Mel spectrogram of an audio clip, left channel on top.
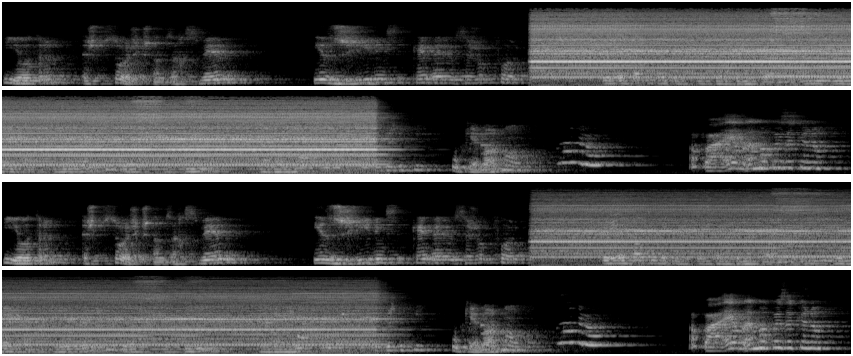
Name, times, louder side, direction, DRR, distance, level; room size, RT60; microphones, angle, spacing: voice 1, 0.0-2.3 3.1-5.2 6.0-10.6 11.1-13.8, right 1 dB, 55° right, 1 dB, 2.2 m, -31 dB
sound 1, 5.3-12.3, left 7 dB, 80° left, 1.1 m, -17 dB
Wind instrument woodwind instrument, 7.6-12.5, left 5 dB, 35° left, 0.5 m, -30 dB
voice 2, 14.0-14.5 15.4-16.7, right 2 dB, 90° right, 2 dB, 1.2 m, -28 dB
16.5 x 6.4 x 6.3 m, 0.95 s
head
